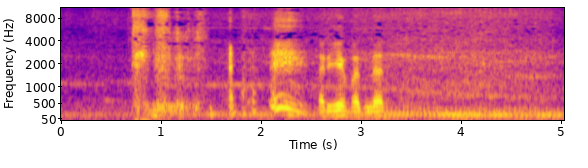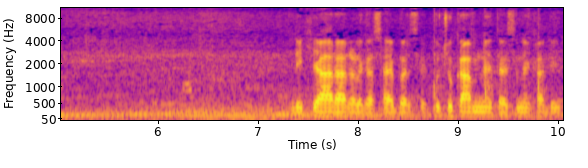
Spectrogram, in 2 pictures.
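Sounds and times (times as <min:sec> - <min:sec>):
small motorcycle engine passing: 0:00.0 - 0:08.4.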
